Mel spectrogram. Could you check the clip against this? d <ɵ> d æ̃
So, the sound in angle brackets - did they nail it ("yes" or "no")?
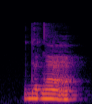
yes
